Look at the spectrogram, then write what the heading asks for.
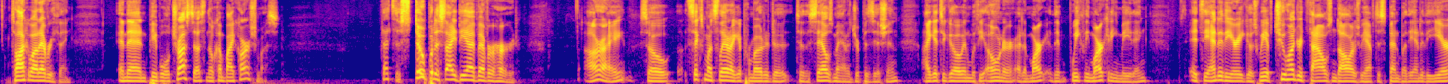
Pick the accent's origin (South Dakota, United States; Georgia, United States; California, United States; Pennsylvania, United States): Pennsylvania, United States; Pittsburgh; now in Seattle area, United States; I'm originally from the Pittsburgh area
